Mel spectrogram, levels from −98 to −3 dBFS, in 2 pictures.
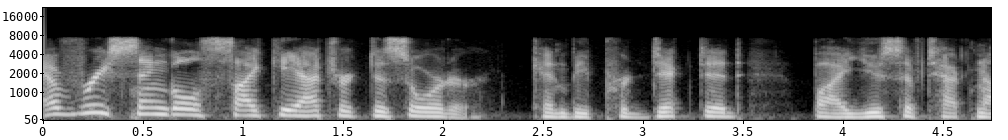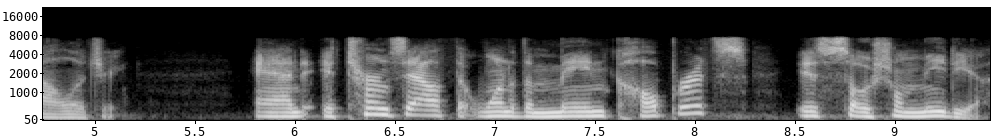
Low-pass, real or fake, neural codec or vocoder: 7.2 kHz; real; none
